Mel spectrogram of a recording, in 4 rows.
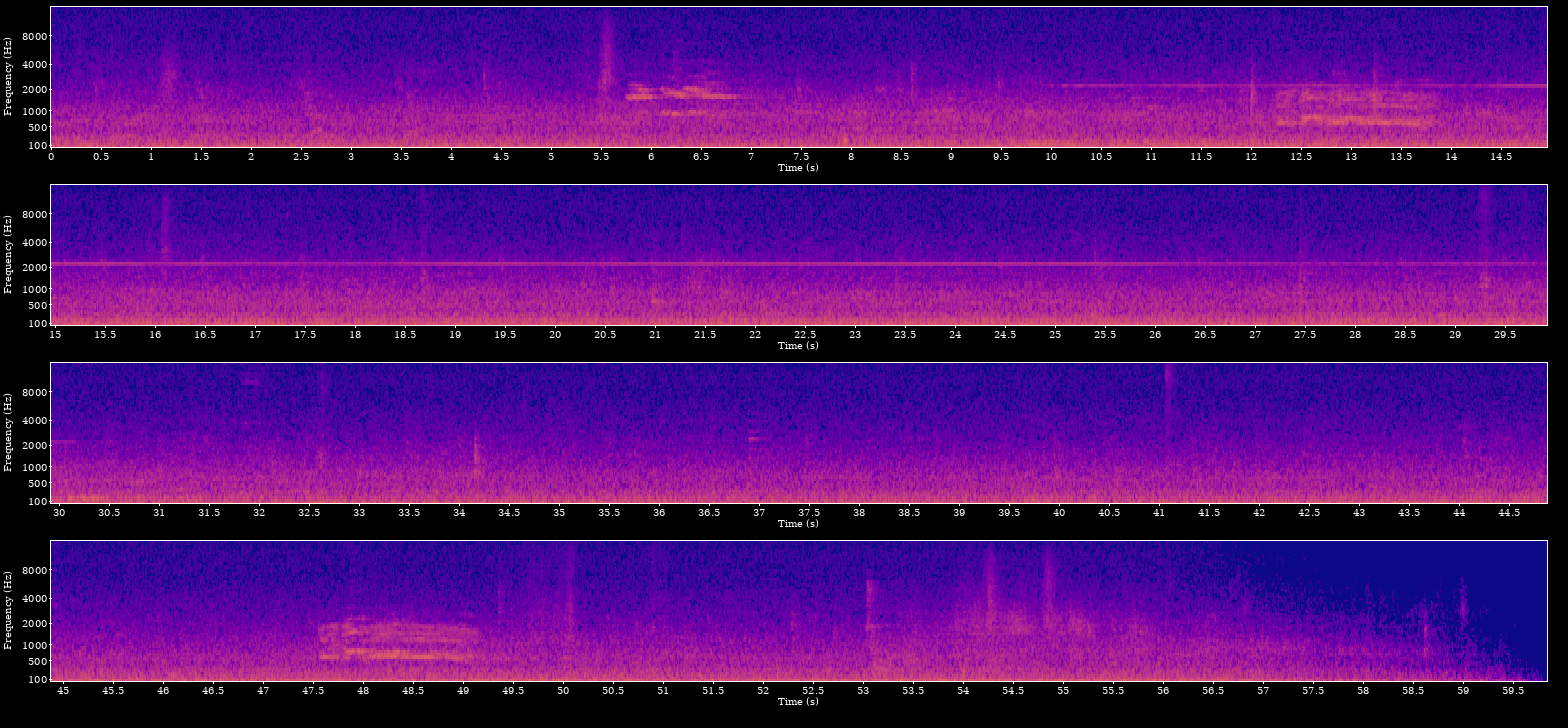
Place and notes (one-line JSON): {"title": "Shueilin Township, Yunlin - Early in the morning", "date": "2014-02-01 05:30:00", "description": "On the second floor, Early in the morning, Chicken sounds, Zoom H6 M/S", "latitude": "23.54", "longitude": "120.22", "altitude": "6", "timezone": "Asia/Taipei"}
